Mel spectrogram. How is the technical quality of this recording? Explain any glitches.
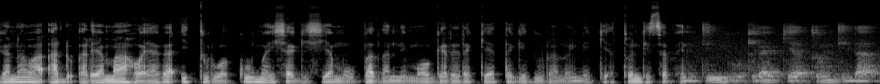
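One fault affects the recording. From 6.87 s to the end, a switch to a distant microphone, likely from the close one failing, turns the speech suddenly hollow and roomy with more background noise, not merely quieter.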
